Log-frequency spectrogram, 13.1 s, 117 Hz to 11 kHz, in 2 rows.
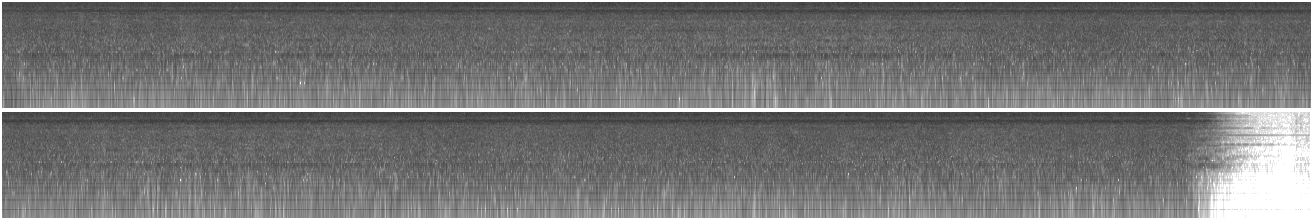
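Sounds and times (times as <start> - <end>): steady white noise hiss: 0.0 - 12.5.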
